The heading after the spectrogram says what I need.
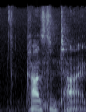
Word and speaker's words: Constantine: Constantine rhymes with wine.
